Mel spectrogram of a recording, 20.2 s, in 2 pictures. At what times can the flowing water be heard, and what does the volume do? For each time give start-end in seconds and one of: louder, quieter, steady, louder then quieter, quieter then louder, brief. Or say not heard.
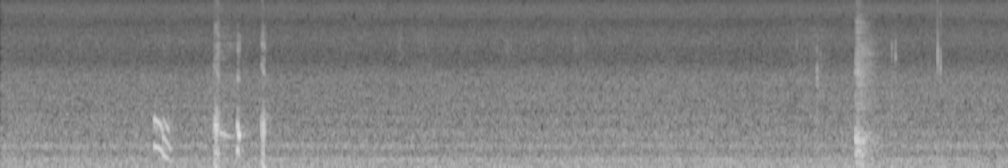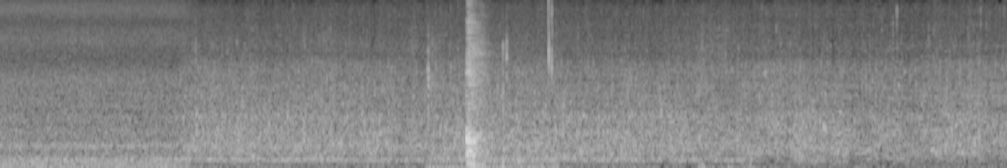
0.0-20.1 steady.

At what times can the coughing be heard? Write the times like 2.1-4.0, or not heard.
1.5-2.7, 8.2-9.4, 14.3-15.7.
